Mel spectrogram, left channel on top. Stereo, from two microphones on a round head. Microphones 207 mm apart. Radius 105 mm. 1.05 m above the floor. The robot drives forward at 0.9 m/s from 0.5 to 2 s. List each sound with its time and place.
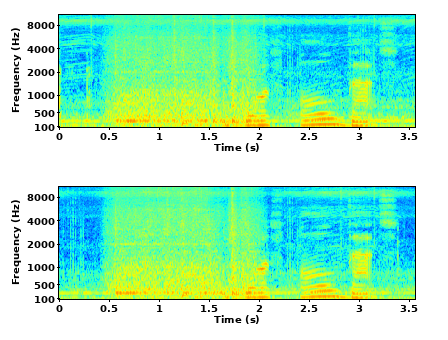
1.6 s a man speaking: 15° right (ahead or behind)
